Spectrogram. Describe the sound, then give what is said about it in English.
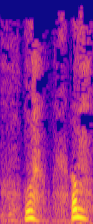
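A man preaching about wrath imitates heavy, angry breathing with two loud, voiced huffs about a second apart, each a forceful rasping exhale that rises and fades. “Now you're breathing hard.”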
